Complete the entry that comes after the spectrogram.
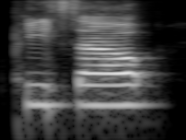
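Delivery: ordinary talk, nothing marked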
